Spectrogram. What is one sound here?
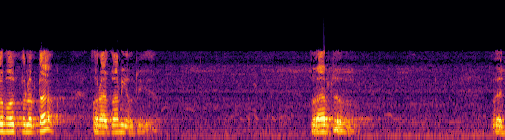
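An elderly man sings loudly into a microphone in short phrases, with pauses between them.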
